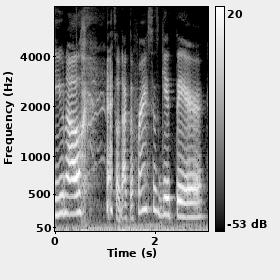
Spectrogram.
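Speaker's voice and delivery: usual speaking voice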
